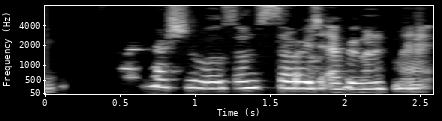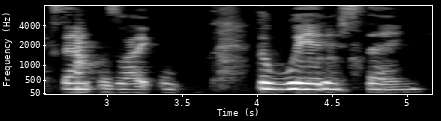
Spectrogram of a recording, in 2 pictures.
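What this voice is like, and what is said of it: English accent with a twang. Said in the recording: “she's got an English accent, but it's got a little bit of a twang to it”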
